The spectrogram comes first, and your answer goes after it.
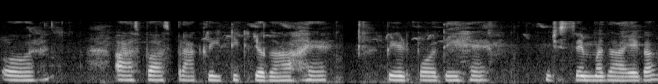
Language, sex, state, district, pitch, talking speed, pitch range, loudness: Hindi, male, Himachal Pradesh, Shimla, 195 Hz, 100 wpm, 190-205 Hz, -17 LUFS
